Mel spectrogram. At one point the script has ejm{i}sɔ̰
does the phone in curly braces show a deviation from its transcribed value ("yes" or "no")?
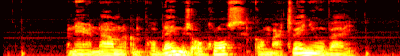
yes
